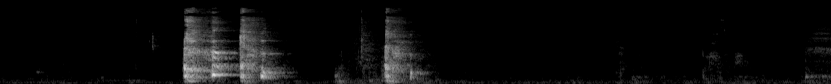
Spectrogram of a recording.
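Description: A woman coughing: two hard coughs in quick succession about two seconds in, then one more a second later, with the sour lemon juice she has just eaten stinging her throat.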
